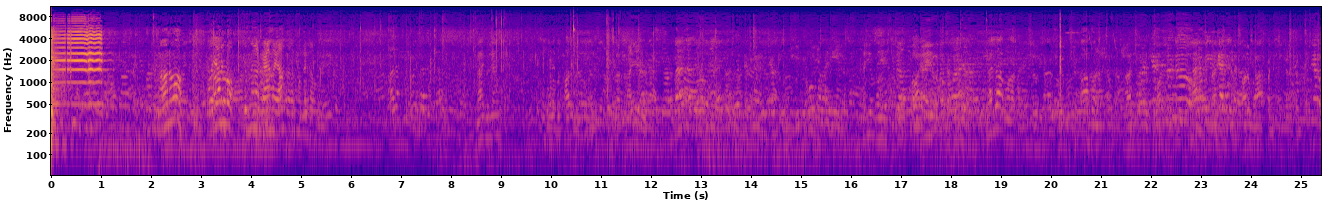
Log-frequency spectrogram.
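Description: Several men talk and call out at once nearby.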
